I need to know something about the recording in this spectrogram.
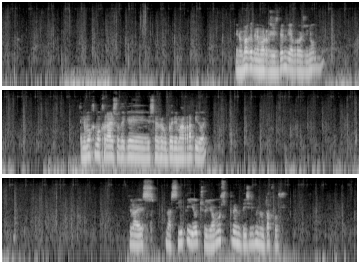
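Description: Footsteps crunch on gravel at a running pace.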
